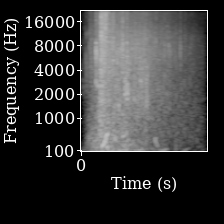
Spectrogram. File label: Paint Pickup; Gameplay; Warframe; Shadowgrapher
